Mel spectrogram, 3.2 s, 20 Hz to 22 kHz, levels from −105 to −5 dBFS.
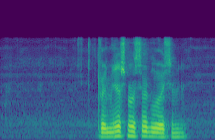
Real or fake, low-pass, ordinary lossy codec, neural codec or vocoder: fake; 7.2 kHz; none; autoencoder, 22.05 kHz, a latent of 192 numbers a frame, VITS, trained on one speaker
